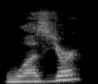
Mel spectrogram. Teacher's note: This combination here of S and Y can be pronounced like this: was your. So the S for was here has a Z sound, okay? Was, and then you just join the Z sound with the your word, was your.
